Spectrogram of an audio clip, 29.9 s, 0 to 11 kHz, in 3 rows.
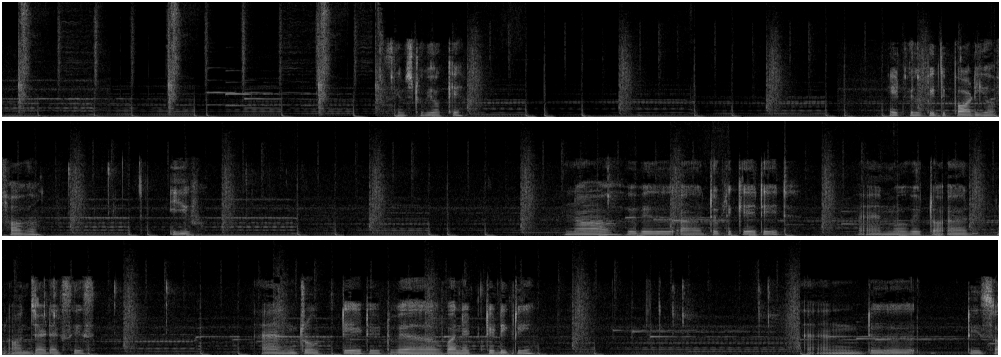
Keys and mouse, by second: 3.8 click, 5.4 click, 6.3 g, 8.0 z, 9.1 click, 10.7 middle click, 12.9 KP_1, 13.6-16.5 drag, 17.6 shift+d, 19.4 z, 20.5 click, 21.2 shift+middle click, 23.5 r, 24.7 KP_1, 25.0 KP_8, 25.1 KP_0, 26.9 click, 27.7 click, 29.1 x.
